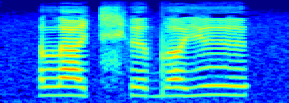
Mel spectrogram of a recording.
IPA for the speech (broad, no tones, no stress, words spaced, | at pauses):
læt͡ɕʰɪdɜjɪ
